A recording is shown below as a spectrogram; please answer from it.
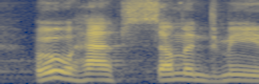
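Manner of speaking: thunderous, booming voice of a mighty stag. Narrator voicing a summoned stag apparition, booming deer voice. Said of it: "The deer booms".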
